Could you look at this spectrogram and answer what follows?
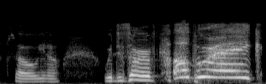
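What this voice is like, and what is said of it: Imitates Ross from Friends. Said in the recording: “in my Ross voice”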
